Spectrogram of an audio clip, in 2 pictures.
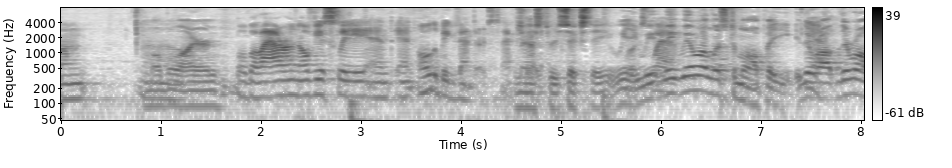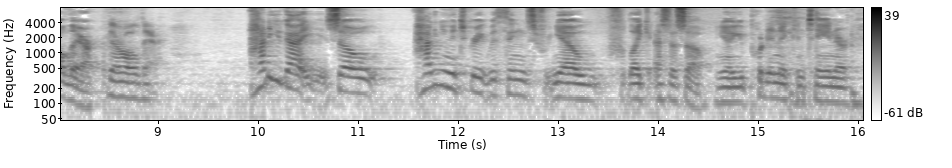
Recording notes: The last episode recorded at BriForum.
